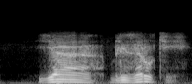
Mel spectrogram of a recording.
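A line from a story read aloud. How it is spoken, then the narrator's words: Dejected voice. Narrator (Russian): ответил упавшим голосом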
